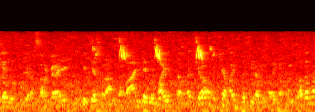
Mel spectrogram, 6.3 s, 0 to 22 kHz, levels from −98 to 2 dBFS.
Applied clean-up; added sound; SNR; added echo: classical method log-MMSE.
